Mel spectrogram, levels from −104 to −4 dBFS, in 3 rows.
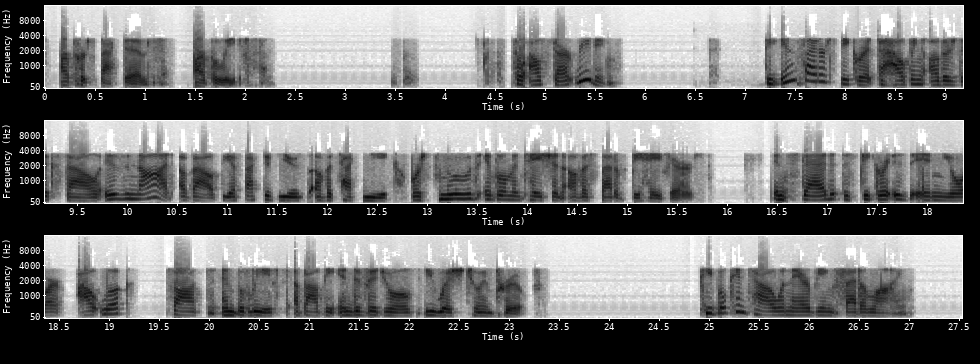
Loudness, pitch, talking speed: -16 LUFS, 150 Hz, 130 wpm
